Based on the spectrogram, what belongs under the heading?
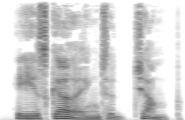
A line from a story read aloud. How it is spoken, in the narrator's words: Aja says quietly to Cassius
